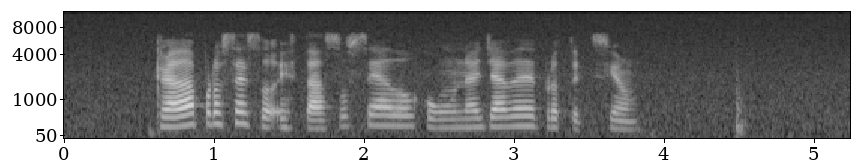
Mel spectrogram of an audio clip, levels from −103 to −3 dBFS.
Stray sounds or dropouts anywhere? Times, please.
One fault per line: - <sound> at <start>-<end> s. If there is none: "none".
- thud at 4.5-4.6 s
